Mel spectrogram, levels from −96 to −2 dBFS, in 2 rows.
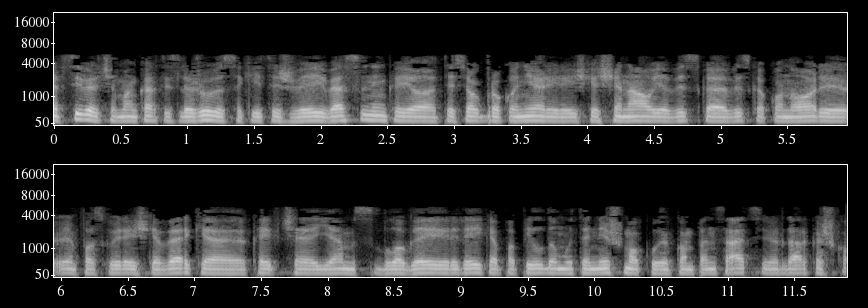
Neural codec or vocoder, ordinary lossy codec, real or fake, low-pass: codec, 16 kHz in and 24 kHz out, 1 kbps, XY-Tokenizer; MP3, 24 kbps; fake; 5.4 kHz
